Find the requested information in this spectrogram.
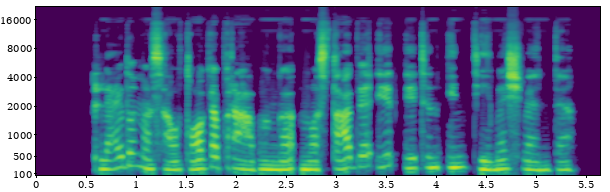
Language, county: Lithuanian, Šiauliai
